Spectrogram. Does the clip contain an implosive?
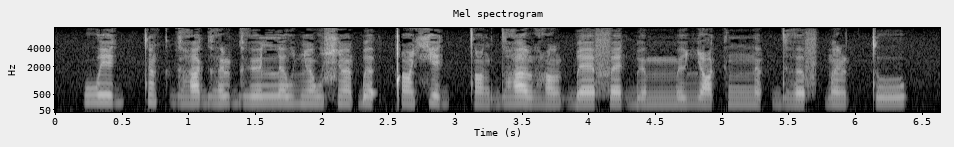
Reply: yes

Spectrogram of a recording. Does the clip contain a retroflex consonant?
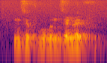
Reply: yes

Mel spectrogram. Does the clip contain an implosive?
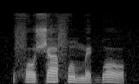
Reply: no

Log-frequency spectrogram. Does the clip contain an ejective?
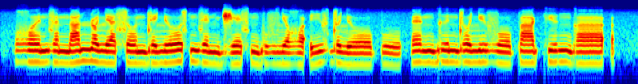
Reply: no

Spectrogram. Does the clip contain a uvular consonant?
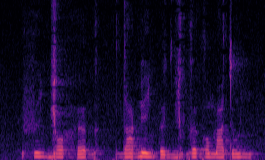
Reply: no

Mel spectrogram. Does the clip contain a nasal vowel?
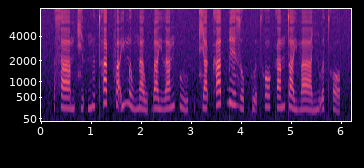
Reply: no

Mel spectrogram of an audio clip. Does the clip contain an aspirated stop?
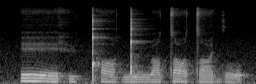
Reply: yes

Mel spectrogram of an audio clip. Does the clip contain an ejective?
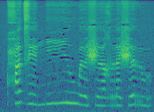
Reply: no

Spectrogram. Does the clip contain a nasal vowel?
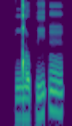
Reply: yes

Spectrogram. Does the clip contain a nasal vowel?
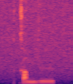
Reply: no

